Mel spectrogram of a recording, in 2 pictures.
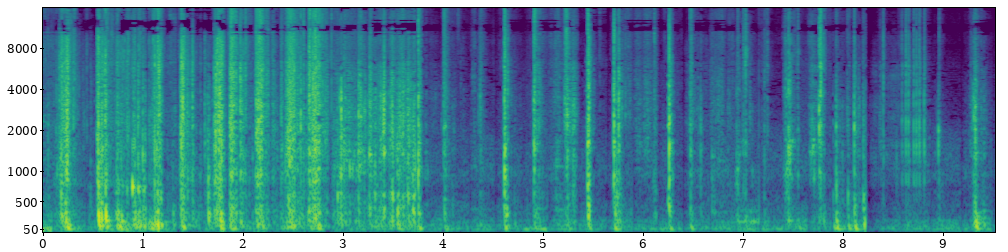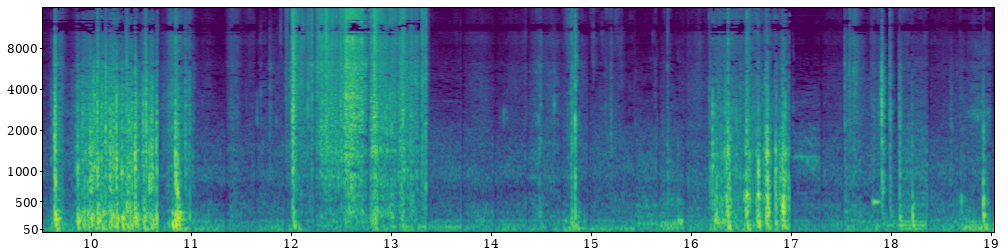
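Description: Paper fried-chicken bucket and takeaway packaging being handled, crinkling and rustling in quick irregular clicks and scrapes. Louder stretches come at the start and again about halfway through, with quieter handling between.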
